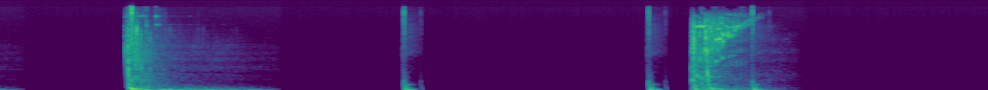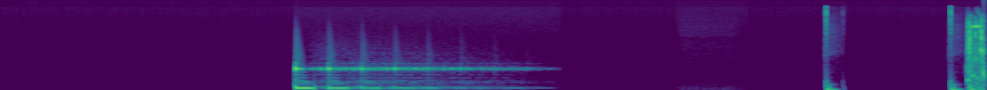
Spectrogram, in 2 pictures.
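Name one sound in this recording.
Short game interface whooshes and clicks sound now and then.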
